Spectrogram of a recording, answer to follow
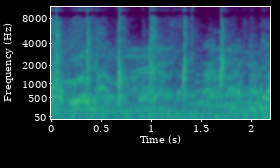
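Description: Handclaps, a sharp clap about three times a second, over the murmur of spectators' voices.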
